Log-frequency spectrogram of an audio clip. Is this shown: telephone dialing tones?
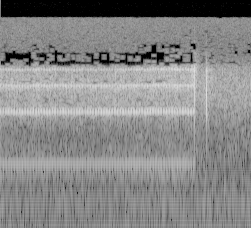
yes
